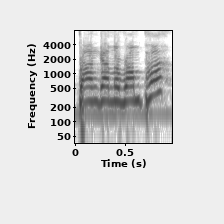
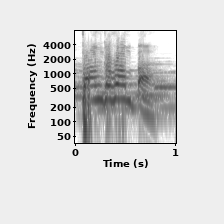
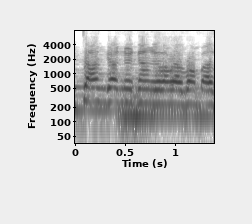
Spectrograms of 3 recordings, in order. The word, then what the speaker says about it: Danganronpa: Danganronpa? Dangarumpa. Dangarumpa. It's the Geordie in me. So from Danganarangarangaloo, we have Zach and Chloe as Junko and Makuro. I've got to say, Danganronpa is my favourite anime, TV show, or game,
